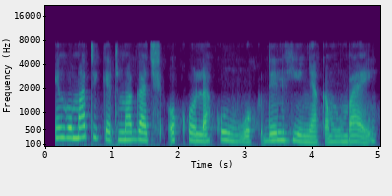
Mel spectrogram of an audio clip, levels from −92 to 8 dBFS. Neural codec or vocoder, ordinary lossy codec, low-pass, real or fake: codec, 16 kHz, 4.8 kbps, FACodec; none; 7.2 kHz; fake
